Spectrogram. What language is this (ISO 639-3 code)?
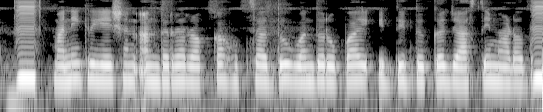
kan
